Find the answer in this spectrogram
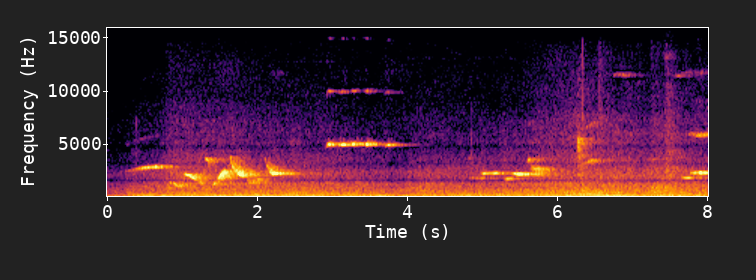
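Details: White-rumped shama singing at the end of the breeding season: clear whistled phrases sliding between mid and high pitch, some rising, some falling, spaced through the clip over steady low background rumble.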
